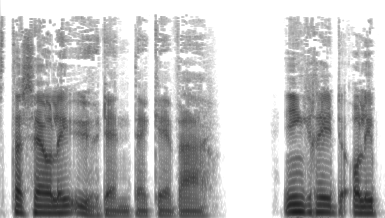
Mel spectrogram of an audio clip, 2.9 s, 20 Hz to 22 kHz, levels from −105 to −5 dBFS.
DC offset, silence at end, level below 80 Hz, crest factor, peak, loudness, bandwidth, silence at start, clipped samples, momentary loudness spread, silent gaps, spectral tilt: under 0.1%; 0.05 s; -48 dBFS; 18 dB; -6 dBFS; -25 LUFS; 16 kHz; 0.1 s; under 0.1%; 10 LU; 1.72-2.03 s; -6.5 dB/octave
